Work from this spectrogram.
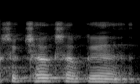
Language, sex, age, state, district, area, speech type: Maithili, male, 60+, Bihar, Saharsa, urban, spontaneous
